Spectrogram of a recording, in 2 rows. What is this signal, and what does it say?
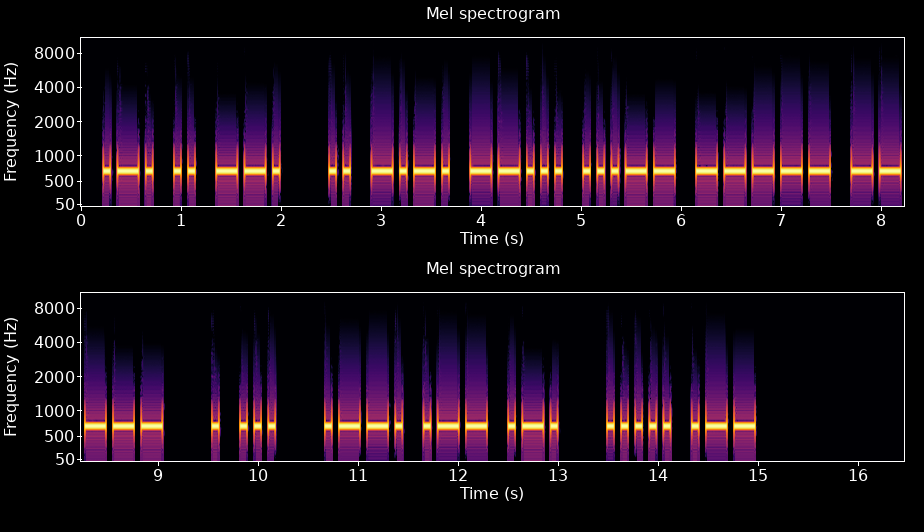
Morse code, heard as a keyed tone, about 17 wpm, 700 Hz. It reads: RIG IC7300 ES PWR 5W
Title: Practice QSO - Exchange 2 - Info - 17wpm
